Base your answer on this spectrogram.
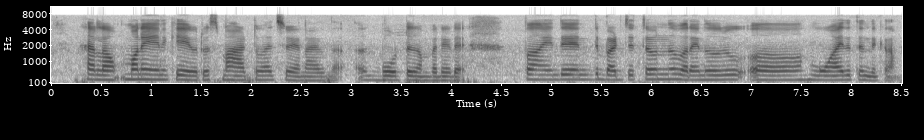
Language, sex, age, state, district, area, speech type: Malayalam, female, 45-60, Kerala, Kottayam, rural, spontaneous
